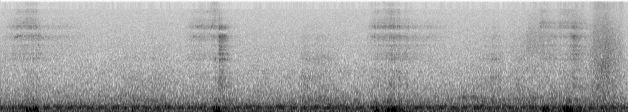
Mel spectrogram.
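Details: A female Golden Retriever snores softly as she falls asleep, low rumbling breaths repeating every three to four seconds.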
